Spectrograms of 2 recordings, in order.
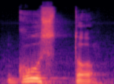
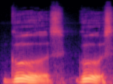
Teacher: En cambio, en inglés, cuando tú dices go, go, la lengua está en una posición un poquito más adelantada.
